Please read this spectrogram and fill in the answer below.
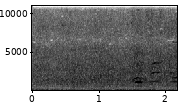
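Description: Wind rumbling unevenly on the microphone over a steady hiss of surf from the sea.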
